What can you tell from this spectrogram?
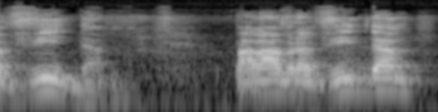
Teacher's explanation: na palavra vida palavra vida nós temos a sílaba tônica vi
